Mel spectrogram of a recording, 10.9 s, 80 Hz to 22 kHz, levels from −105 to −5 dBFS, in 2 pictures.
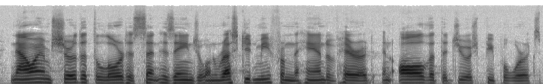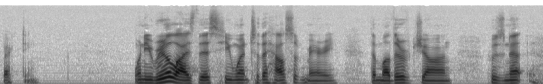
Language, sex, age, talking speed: English, male, 30-49, 245 wpm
